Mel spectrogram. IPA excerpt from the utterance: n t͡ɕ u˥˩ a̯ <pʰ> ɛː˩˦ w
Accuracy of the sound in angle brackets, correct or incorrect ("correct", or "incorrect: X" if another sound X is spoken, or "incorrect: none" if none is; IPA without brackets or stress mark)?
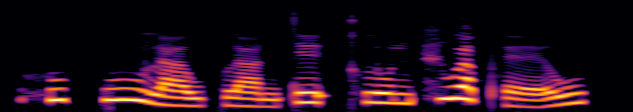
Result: correct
